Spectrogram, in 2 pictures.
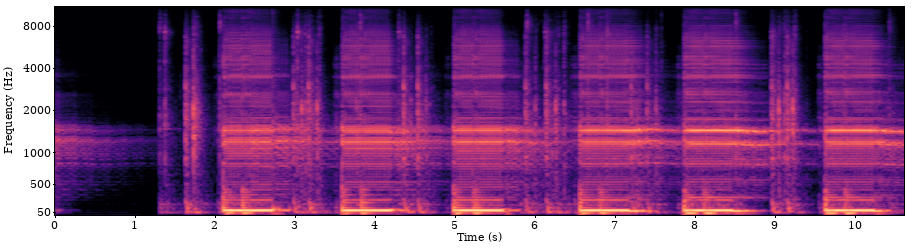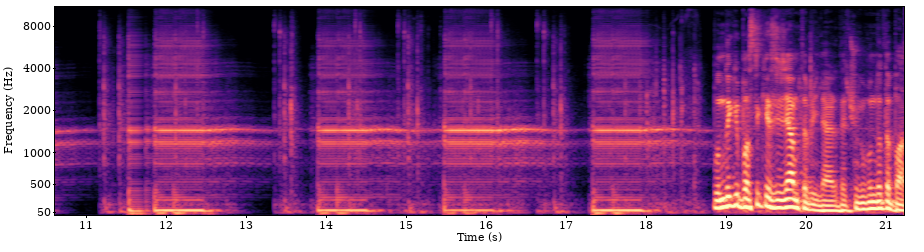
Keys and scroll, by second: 1.3 space, 2.7 space, 4.1 space, 5.6 space, 8.6 space, 10.9 space, 13.2 space, 17.9 ctrl+s.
